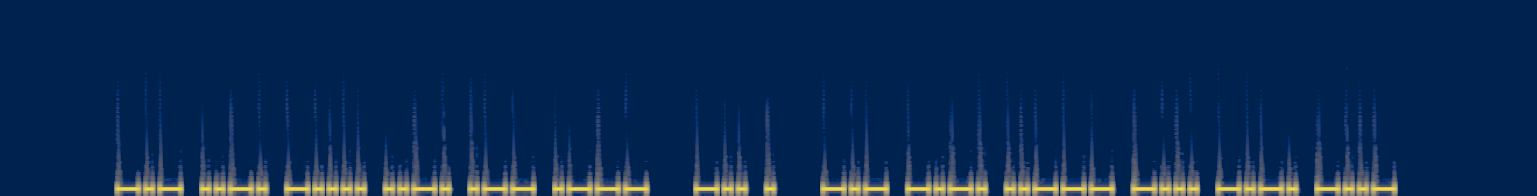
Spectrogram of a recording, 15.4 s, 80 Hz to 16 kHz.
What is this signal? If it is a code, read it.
Morse code, heard as a keyed tone, about 17 wpm, 700 Hz. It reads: KF6FWJ DE KC2BCX
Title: USA Callsign DE Callsign - 6 Characters - 17wpm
